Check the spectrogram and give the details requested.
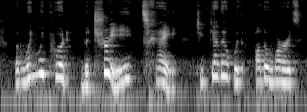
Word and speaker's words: tre: When it's like that, when it means a tree, we would say tre. The pronunciation is exactly the same as the number 3, but when we put the tree, tre, together with other words, it becomes tra.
